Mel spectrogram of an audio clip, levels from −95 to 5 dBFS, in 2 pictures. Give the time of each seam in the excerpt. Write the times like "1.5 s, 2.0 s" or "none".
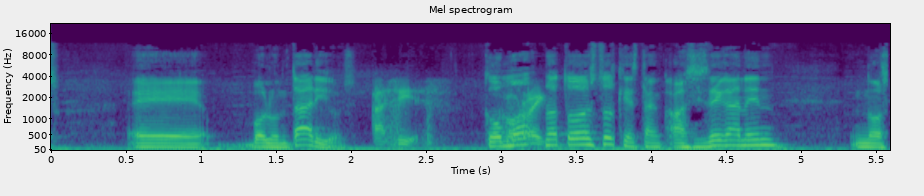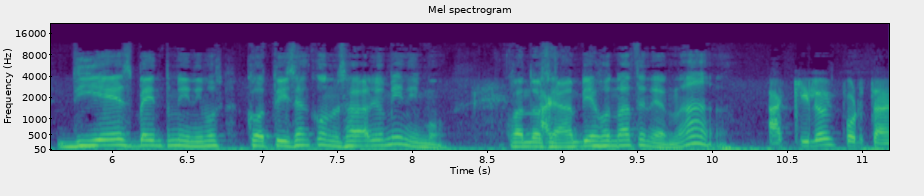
3.3 s, 3.7 s, 4.1 s, 5.6 s, 6.4 s, 9.4 s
